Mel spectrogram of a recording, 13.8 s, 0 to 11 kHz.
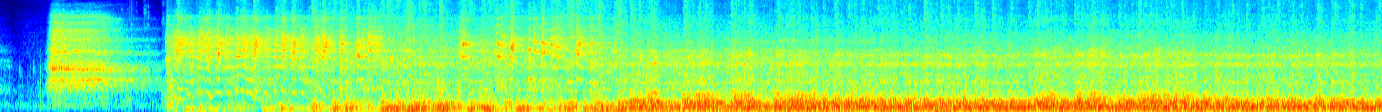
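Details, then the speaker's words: Flooded 1966 Chevy Impala V8 after full fuel system replacement: catches and runs uneven and lumpy with an unsteady beat, no clean idle, then dies; runs no better than before the fuel work. "well it's running it ain't running any better than it did before"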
